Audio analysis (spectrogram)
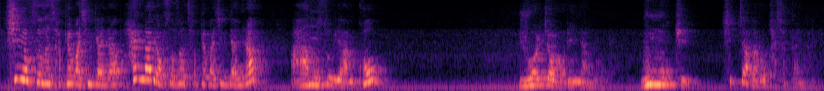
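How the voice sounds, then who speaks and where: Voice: mid-range voice, dark tone, recorded from a distance. Preacher for a verse-by-verse sermon, plain casual delivery, repeats key phrases for emphasis. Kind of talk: expository Bible sermon.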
